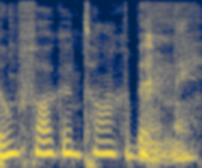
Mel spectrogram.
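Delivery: calm, composed, unbothered delivery, a bit high. Repeating a man's remark a second time, after announcing it: retelling a remark calmly. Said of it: "Let me say it calmly".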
